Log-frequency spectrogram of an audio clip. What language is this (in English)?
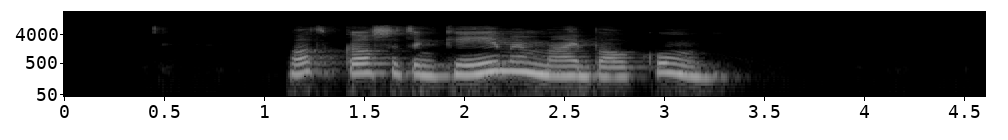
Western Frisian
